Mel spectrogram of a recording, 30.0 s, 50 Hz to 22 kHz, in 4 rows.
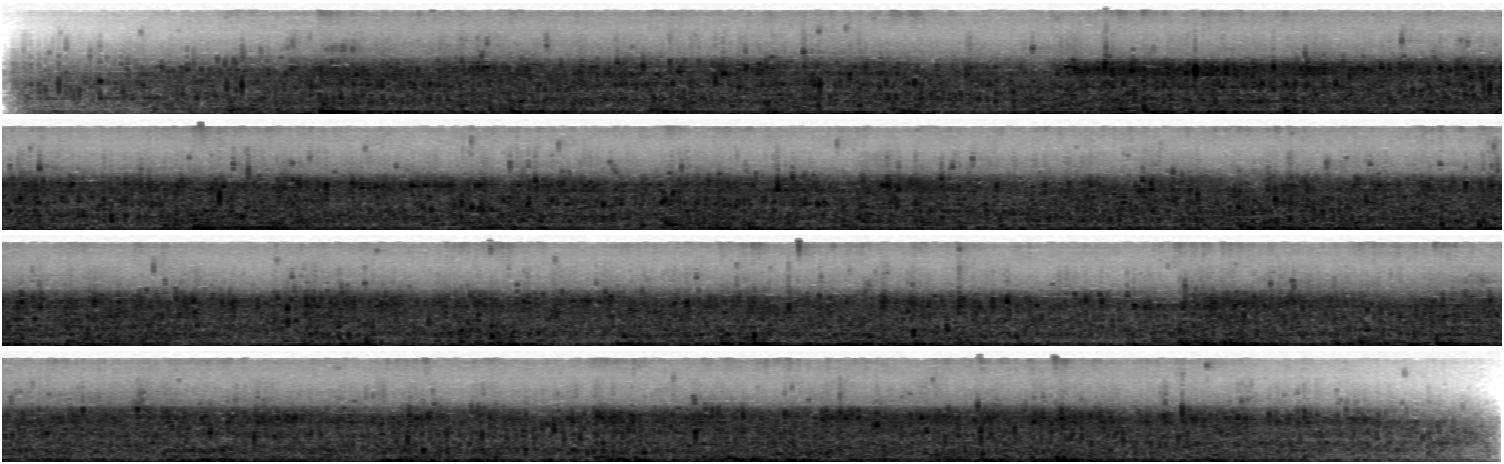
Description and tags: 10 Stream, Hidden Canal, Spacious, Trickling, Drips, Noises, Flowing, Underwater, Dive Deep 2 Freebie
Enjoy my new generation of udnerwater ambiences. Will be happy for any feedback.
Check the full collection here:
